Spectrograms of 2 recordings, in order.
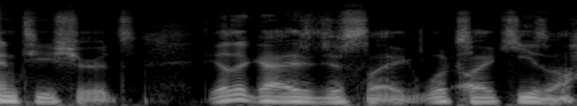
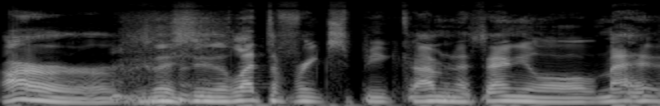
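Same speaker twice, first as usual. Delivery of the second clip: put-on pirate sailor voice; 4 dB louder than usual. Asked by the other speaker to talk like a sailor: put-on sailor voice. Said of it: "Talk like a sailor".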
